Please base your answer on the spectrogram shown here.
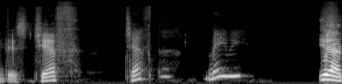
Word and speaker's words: Jephthah: and then we're going to talk about, I don't know how to say this, Jephthah, maybe. Yeah, Jephthah.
